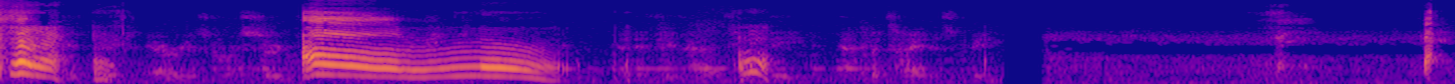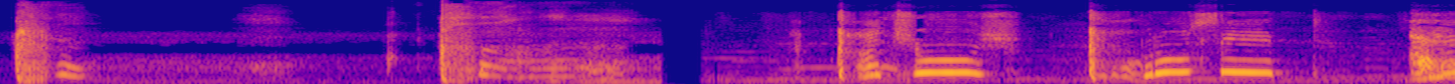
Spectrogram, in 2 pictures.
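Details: Brief sharp bursts from a baby, fitting small sneezes, with the baby's rising and falling vocal sounds and adults nearby saying "bless you".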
